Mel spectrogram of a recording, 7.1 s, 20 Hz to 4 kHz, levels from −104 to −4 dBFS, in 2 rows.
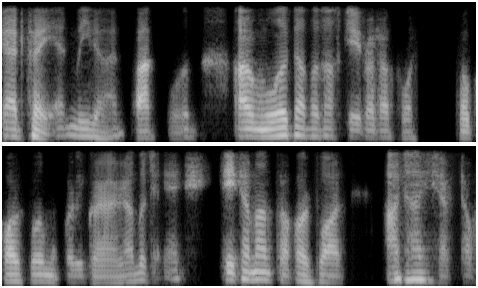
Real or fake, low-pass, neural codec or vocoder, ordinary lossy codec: fake; 3.6 kHz; codec, 16 kHz, 0.5 kbps, X-Codec, HuBERT features, trained on general audio; none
